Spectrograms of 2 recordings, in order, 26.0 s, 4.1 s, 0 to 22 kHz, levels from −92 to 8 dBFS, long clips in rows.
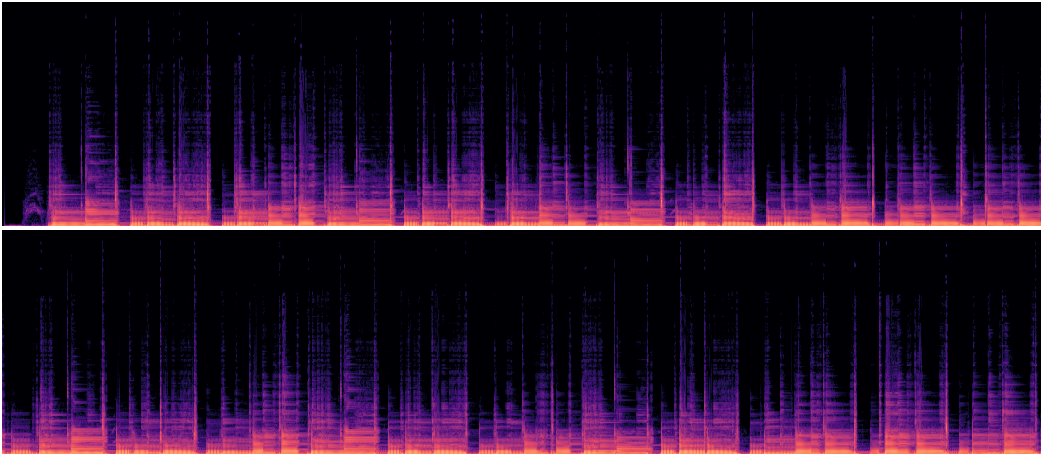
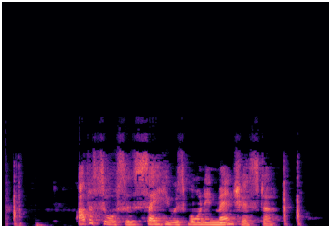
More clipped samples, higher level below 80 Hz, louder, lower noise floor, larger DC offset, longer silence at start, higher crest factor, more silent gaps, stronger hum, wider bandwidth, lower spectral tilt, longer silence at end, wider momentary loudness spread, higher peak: neither; first, -22 dBFS vs -54 dBFS; about the same, -17 LUFS vs -19 LUFS; about the same, -45 dBFS vs -44 dBFS; neither; about the same, 0.1 s vs 0.05 s; about the same, 16 dB vs 20 dB; neither; neither; second, 7.4 kHz vs 9.2 kHz; first, -9 dB/octave vs -4.5 dB/octave; second, 0 s vs 0.35 s; second, 5 LU vs 11 LU; about the same, 0 dBFS vs 0 dBFS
